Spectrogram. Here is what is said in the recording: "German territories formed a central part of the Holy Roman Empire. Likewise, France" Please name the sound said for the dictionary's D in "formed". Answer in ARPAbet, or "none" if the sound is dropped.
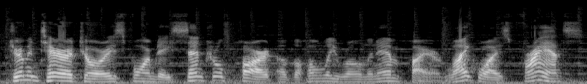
D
